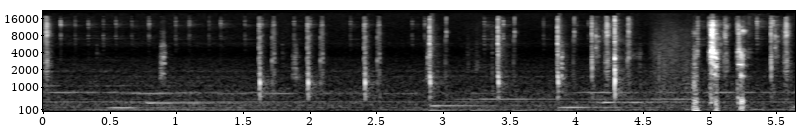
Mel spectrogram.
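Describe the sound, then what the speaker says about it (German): Computer keyboard keys in The Stanley Parable are typed in sparse, irregular clicks, a few single taps and then a quick cluster, faint against a quiet office hum. "Mit jedem Mausklick macht der Tastaturgeräusche"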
